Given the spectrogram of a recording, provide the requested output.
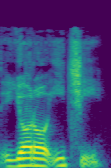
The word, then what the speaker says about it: Yoriichi: How do you say it right? It's Yoroichi. That's what I said.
